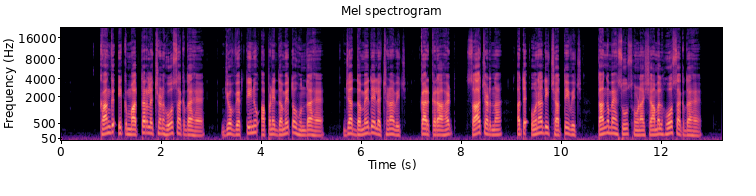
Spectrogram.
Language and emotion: Punjabi, neutral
